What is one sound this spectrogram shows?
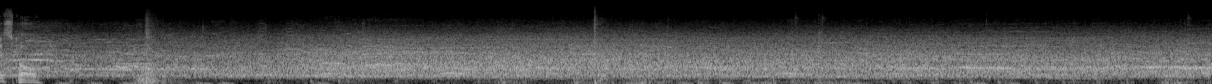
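A large crowd cheers and roars steadily in a big arena.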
